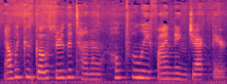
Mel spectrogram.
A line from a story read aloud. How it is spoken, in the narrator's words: Chloe yelled happily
